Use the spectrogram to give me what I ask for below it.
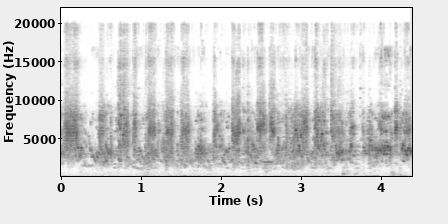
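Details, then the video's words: Several finches chirping while they play, a steady, busy wash of high twitters and short whistled notes with no break. "Beautiful Birds Chirping Sounds | Cute Finches Playing"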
